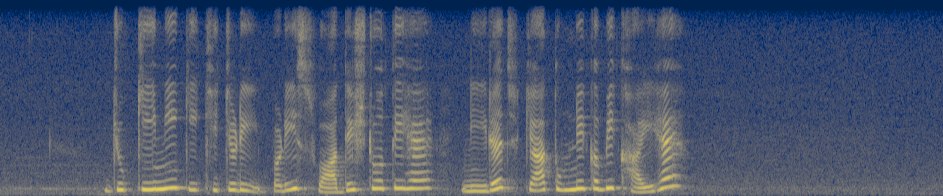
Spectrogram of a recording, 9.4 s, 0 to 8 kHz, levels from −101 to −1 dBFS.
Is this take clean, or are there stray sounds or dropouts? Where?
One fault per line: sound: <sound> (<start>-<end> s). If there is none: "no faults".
no faults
